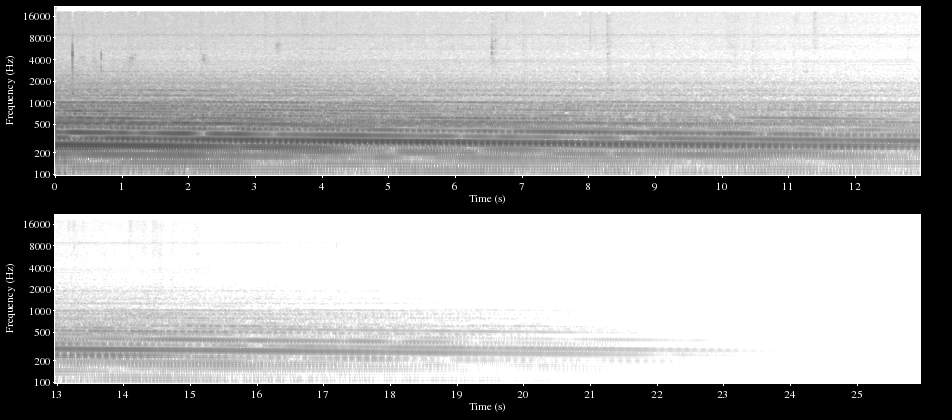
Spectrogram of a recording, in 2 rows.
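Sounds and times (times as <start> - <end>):
fire siren: 0.0 - 19.0.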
